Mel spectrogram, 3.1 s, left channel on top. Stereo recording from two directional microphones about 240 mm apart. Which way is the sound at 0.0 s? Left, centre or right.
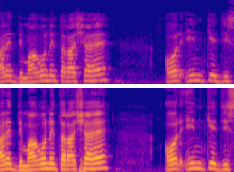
Right.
